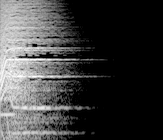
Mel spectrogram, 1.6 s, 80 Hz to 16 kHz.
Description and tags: New Skill 01
New skill!
This sound can for example be used in animes, games - you name it!
If you enjoyed the sound, please STAR, COMMENT, SPREAD THE WORD!🗣 It really helps!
